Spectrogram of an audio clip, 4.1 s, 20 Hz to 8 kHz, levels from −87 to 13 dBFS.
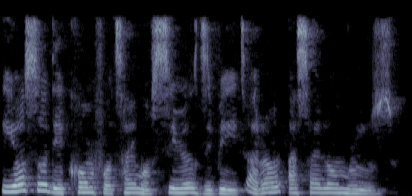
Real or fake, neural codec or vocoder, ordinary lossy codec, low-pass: real; none; MP3, 48 kbps; 7.2 kHz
